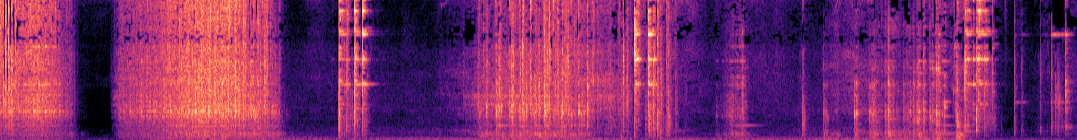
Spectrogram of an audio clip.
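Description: Metal parts and tools clinking and knocking while a front control arm is worked off a Jeep axle, with several longer bursts of rasping, scraping noise between the sharp clicks.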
